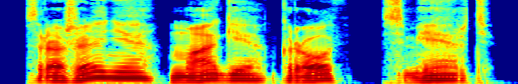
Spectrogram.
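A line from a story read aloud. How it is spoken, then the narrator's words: Weary. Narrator (Russian): устало произнес он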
